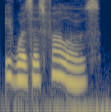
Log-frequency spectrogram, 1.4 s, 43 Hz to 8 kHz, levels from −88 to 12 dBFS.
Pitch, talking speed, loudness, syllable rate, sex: 200 Hz, 170 wpm, -15 LUFS, 4.2 syllables/s, female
